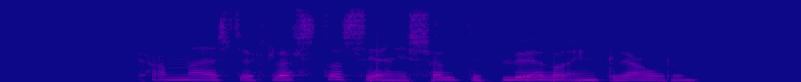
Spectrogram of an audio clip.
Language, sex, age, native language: Icelandic, female, 12, Icelandic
